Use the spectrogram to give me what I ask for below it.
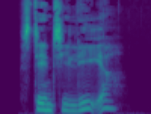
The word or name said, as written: STENCILERE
